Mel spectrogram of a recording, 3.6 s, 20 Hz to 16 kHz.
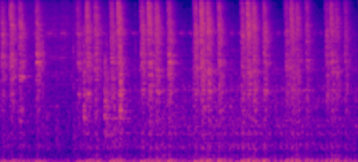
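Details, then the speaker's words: Bone-stock 1929 Ford Model A coupe, 40 hp four-cylinder, long-sat, first start on old gas after cleaning coil connections, on choke, hand throttle backed off, smoking a little. Uneven low chuff with sharp pops: rough running with backfires. "It's fully running. I'm backing off the hand throttle. It's smoking a little. WOW, IT RAN. IT BLEW SMOKE. It made noise."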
